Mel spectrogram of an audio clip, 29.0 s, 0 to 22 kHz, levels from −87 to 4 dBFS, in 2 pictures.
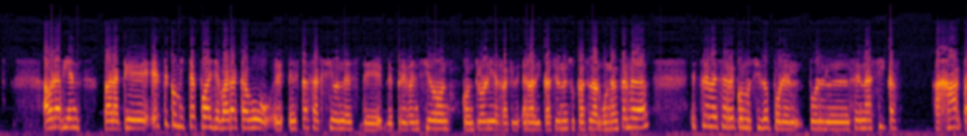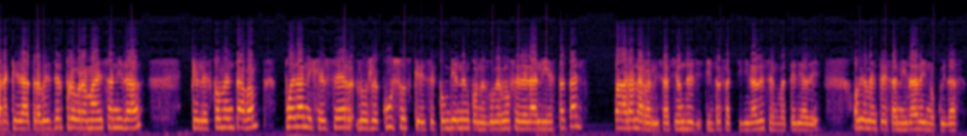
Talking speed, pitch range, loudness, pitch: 145 wpm, 215-270 Hz, -18 LUFS, 240 Hz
